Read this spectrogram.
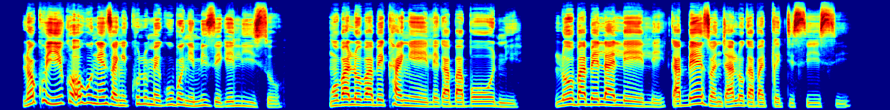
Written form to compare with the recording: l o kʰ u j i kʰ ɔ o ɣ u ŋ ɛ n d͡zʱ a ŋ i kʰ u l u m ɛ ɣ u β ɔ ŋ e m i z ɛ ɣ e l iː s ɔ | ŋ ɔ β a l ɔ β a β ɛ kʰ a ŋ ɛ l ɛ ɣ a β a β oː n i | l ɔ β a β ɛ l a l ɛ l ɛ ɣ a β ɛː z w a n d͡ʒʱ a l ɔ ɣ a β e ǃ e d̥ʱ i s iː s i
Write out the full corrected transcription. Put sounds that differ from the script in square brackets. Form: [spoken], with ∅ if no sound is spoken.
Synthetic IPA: l o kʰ u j i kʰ ɔ o ɣ u ŋ ɛ n d͡zʱ a ŋ i kʰ u l u m ɛ ɣ u β ɔ ŋ e m i z ɛ ɣ e l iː s ɔ | ŋ ɔ β a l ɔ β a β ɛ kʰ a ŋ ɛ l ɛ ɣ a β a β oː n i | l ɔ β a β ɛ l a l ɛ l ɛ ɣ a β [ɛ] z w a n d͡ʒʱ a l ɔ ɣ a β [a] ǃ e d̥ʱ i s iː s i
